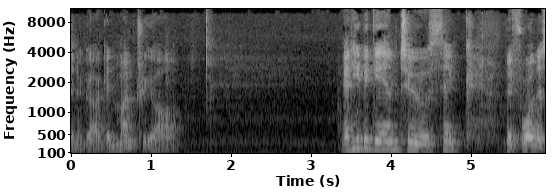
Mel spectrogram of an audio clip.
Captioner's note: pauses for 3 seconds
